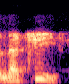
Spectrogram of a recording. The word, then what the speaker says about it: Natchez: Naches, which is a different side. They call the Nachis. That's how you really pronounce it.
